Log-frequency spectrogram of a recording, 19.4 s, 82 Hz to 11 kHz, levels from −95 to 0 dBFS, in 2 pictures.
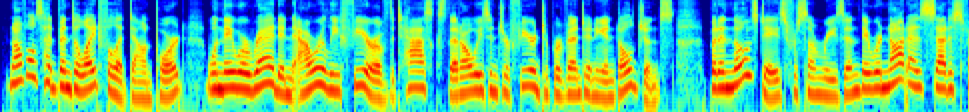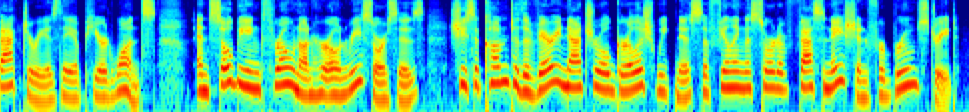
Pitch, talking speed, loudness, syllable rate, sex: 220 Hz, 200 wpm, -17 LUFS, 5.7 syllables/s, female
